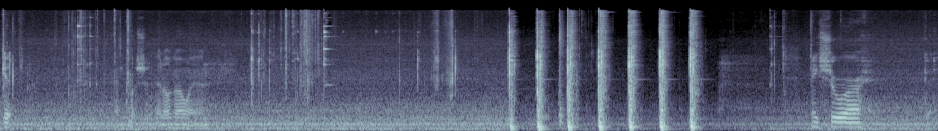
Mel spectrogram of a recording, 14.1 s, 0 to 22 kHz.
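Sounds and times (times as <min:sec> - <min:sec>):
light clinks of metal parts: 0:01.0 - 0:02.0, 0:03.7 - 0:06.4, 0:11.5 - 0:11.9.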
